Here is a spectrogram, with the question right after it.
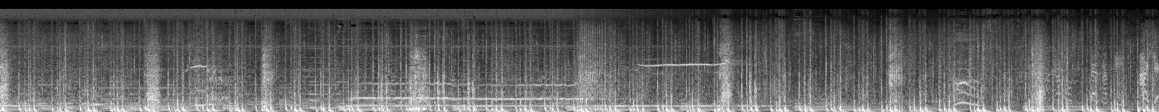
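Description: Steady rhythmic hoofbeats of a galloping horse in Assassin's Creed Odyssey run throughout, with occasional whinnies and neighs over game ambience, loud and close.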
